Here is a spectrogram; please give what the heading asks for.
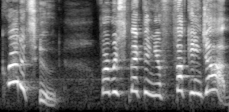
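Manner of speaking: high, loud declaration; worked-up, over-the-top thanks; emphatic gratitude. Retold or imitated. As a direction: proclaim it with exaggerated fervour. Emphatic thanks for doing the job.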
